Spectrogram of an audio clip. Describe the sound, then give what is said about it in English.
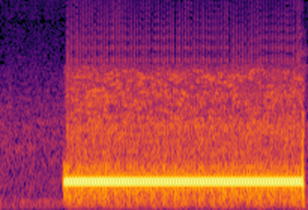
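A telephone dial tone hums steadily for about two seconds, loud and close, then cuts off abruptly. No voices are heard. “let's get him on the phone here and learn more about Bill Brodrick, the Hat Man”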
